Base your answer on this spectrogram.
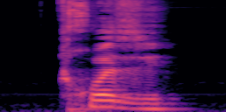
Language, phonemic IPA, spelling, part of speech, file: French, /kʁwa.ze/, croisée, noun / adjective, LL-Q150 (fra)-croisée.wav
- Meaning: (noun) 1. intersection 2. casement; muntin 3. window; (adjective) feminine singular of croisé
